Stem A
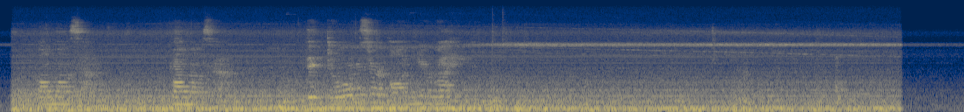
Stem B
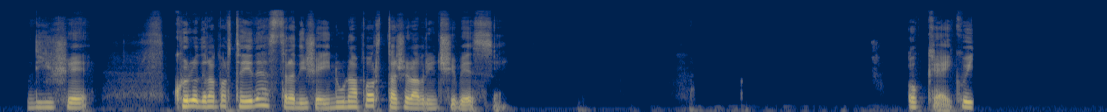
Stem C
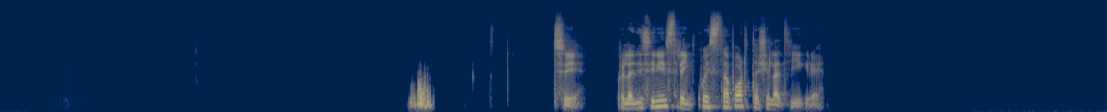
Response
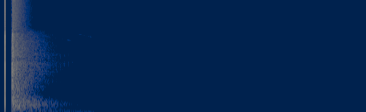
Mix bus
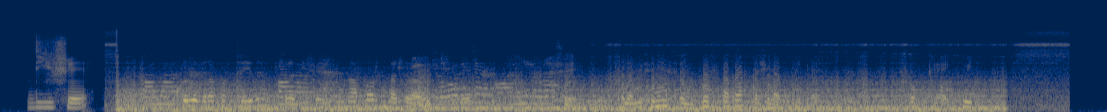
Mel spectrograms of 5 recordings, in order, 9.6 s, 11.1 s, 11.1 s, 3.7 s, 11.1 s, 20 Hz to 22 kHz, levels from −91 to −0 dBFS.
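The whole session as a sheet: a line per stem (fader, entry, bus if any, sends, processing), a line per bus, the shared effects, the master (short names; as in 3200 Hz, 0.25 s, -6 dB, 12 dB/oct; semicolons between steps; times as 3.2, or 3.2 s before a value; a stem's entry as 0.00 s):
-1.5 dB, 1.05 s, no send, compressor 12:1, threshold -28 dBFS, peak gain reduction 11 dB
-8.5 dB, 0.00 s, no send, high shelf 3700 Hz -7 dB
-3.5 dB, 0.00 s, no send, half-waves squared off; high shelf 2700 Hz -10 dB; limiter -21.5 dBFS, peak gain reduction 8 dB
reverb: off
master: treble ducked by the level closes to 740 Hz, closed at -29.5 dBFS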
